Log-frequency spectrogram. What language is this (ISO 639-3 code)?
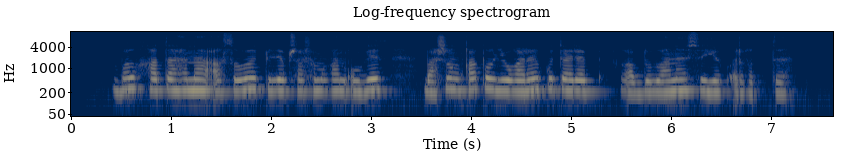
bak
